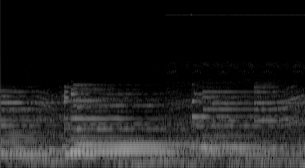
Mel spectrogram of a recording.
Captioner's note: insects chirping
